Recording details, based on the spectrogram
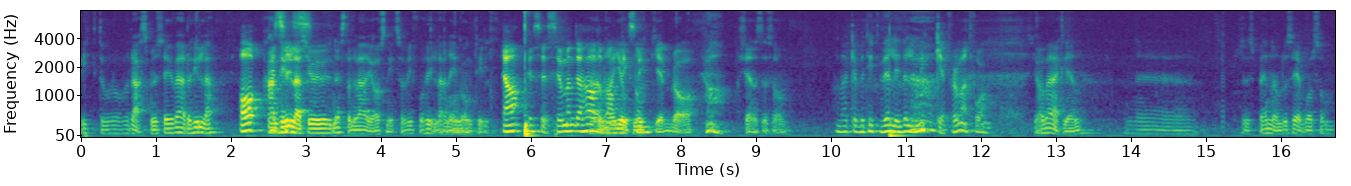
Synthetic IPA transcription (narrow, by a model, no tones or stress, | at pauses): vɪkt̪ɔɾɔɾa̰smɵsæɾjɵvæːɖɔɦʏlːa | ɑːhanhʏlːasjɵnɛst̪anɪvaɾjəɑːvsnɪt̪ːsɔvɪfoːɾhʏlːa̰hanɛ̰nɡɔ̰ŋːt̪ʰɪ̰lːjɑːpɾɛsiːsjɑːmɛnd̪ɛɦad̪ːəmajʊʈːmʏkʰːəbɾɑ̰ːɕɛ̰nd̪əsd̪ɛsɔ̰mː | væɾkabɛt̪ʰʏt̪ːvɛld̪ɪt̪vɛld̪ɪt̪mʏkːəfœɖɔmæt̪fo̰ːɾmjɑ̰ːvæɾklɪɡən | d̪ɛspɛnːand̪əɔseːvɑːd̪sɔm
